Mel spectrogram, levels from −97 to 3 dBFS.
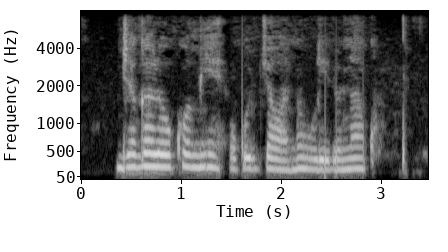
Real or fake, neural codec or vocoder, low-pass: fake; vocoder, 24 kHz, 100 mel bands, Vocos; 7.2 kHz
